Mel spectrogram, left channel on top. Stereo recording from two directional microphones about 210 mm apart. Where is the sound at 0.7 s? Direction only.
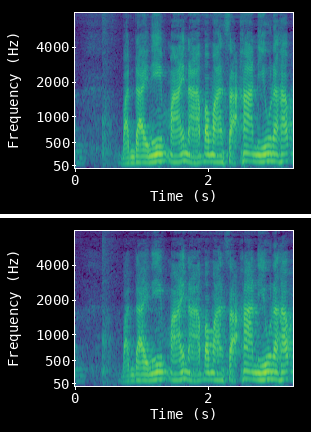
20° left (ahead or behind).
